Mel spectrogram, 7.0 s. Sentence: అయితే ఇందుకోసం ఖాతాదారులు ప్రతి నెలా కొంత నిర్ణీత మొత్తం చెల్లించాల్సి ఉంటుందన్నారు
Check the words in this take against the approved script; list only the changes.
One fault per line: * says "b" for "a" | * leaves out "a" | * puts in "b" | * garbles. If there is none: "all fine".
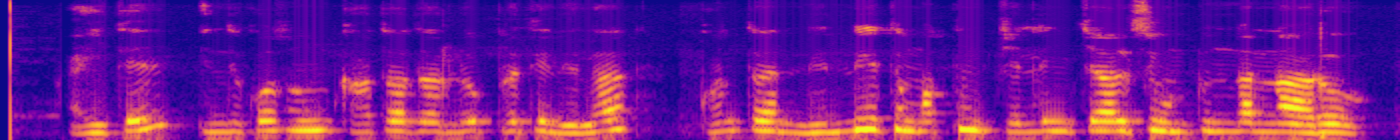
all fine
